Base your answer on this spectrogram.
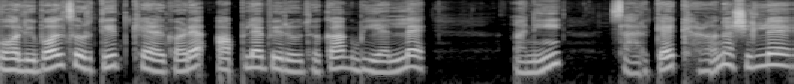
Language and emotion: Goan Konkani, fearful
